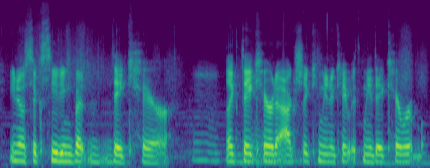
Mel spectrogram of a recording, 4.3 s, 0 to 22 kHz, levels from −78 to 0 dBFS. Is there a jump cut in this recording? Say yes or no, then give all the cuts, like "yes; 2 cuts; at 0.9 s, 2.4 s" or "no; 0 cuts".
no; 0 cuts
